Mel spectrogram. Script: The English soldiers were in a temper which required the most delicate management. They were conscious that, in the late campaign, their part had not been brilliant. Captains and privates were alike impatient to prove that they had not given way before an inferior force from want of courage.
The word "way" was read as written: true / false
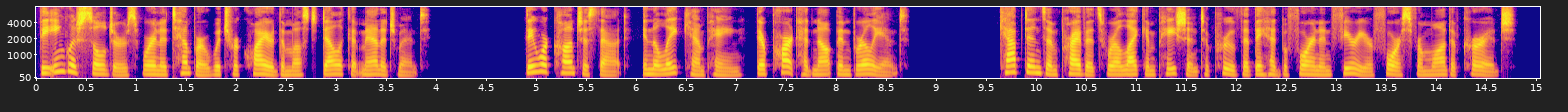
false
